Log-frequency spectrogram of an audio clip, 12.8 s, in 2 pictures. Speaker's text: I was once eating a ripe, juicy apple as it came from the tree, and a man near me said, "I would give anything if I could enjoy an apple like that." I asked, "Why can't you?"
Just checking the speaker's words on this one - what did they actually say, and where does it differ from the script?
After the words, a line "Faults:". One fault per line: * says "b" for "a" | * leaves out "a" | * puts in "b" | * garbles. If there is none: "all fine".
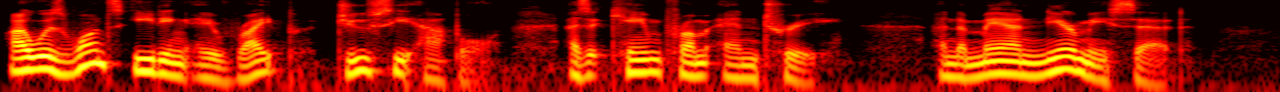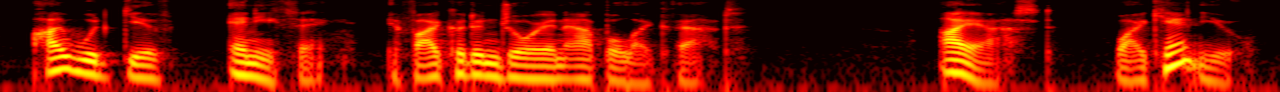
I was once eating a ripe, juicy apple as it came from an tree, and a man near me said, "I would give anything if I could enjoy an apple like that." I asked, "Why can't you?"
Faults:
* says "an" for "the"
